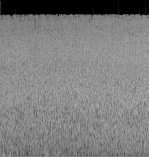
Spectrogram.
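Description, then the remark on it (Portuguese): Rain falls in a steady, dense hiss that stays even and unbroken for the whole stretch, with no voices over it. “Eu temia essa chuva nesse horário.”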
